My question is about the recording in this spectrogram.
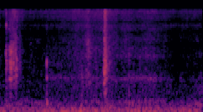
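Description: Faint background noise with a few light clicks, the first three within the first second or so.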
